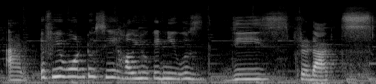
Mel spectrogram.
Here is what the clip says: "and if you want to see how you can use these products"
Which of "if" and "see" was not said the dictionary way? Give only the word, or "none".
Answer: none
